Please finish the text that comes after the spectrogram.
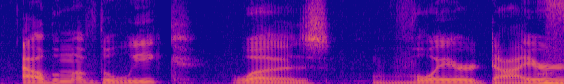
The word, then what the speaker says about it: Voir Dire: of the week was Voyer Dy V deer am V pronouncing that like an American I would believe I believe that it's V deer V deer yeah you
